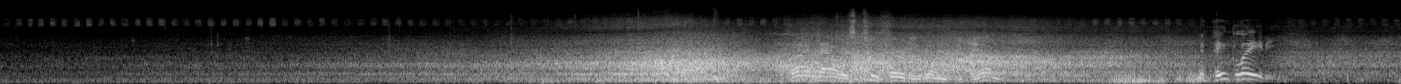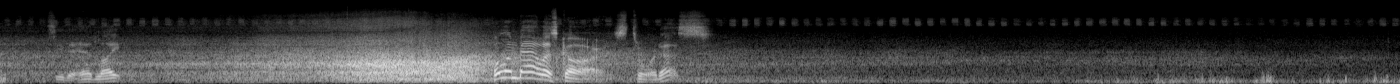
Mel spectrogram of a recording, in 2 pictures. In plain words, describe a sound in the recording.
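A diesel locomotive engine rumbles as it draws closer.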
